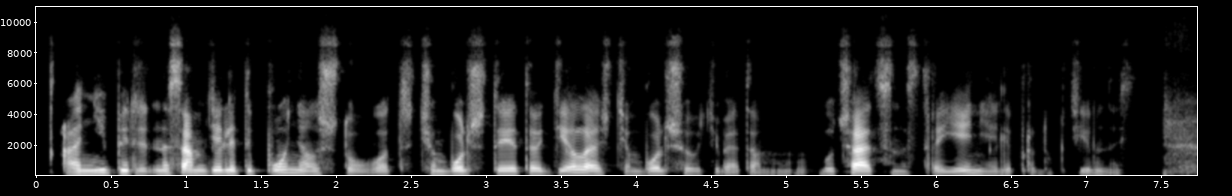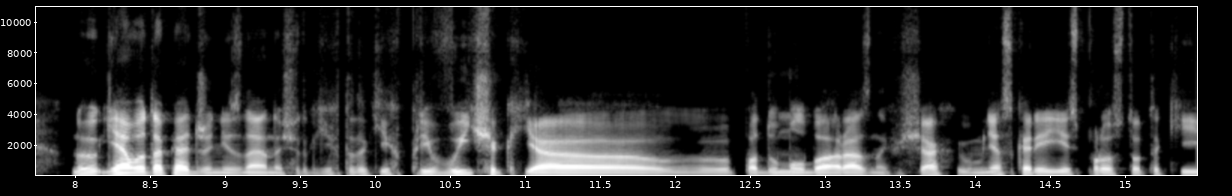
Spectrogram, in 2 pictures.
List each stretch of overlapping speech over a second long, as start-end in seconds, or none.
none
